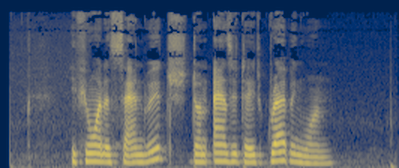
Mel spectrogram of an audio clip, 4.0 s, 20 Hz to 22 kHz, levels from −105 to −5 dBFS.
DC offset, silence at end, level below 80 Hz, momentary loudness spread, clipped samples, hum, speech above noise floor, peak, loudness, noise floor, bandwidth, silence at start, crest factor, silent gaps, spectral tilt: under 0.1%; 0.05 s; -56 dBFS; 10 LU; under 0.1%; none; 33 dB; -4 dBFS; -25 LUFS; -58 dBFS; 16.5 kHz; 0.25 s; 22 dB; none; -4.5 dB/octave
